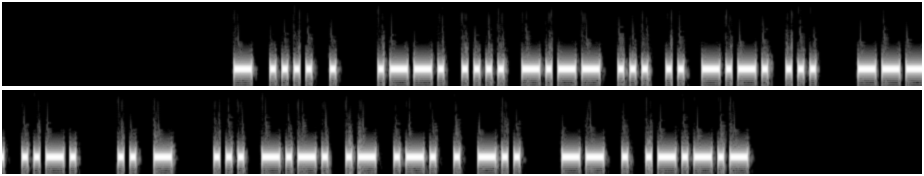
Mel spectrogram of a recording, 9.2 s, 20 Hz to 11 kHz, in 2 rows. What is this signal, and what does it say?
Morse code, heard as a keyed tone, about 40 wpm, 700 Hz. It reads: THE PHYSICS OF IT SCARED ME.
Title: Sentences from Top 1000 Words - Review Part 5 - 40wpm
